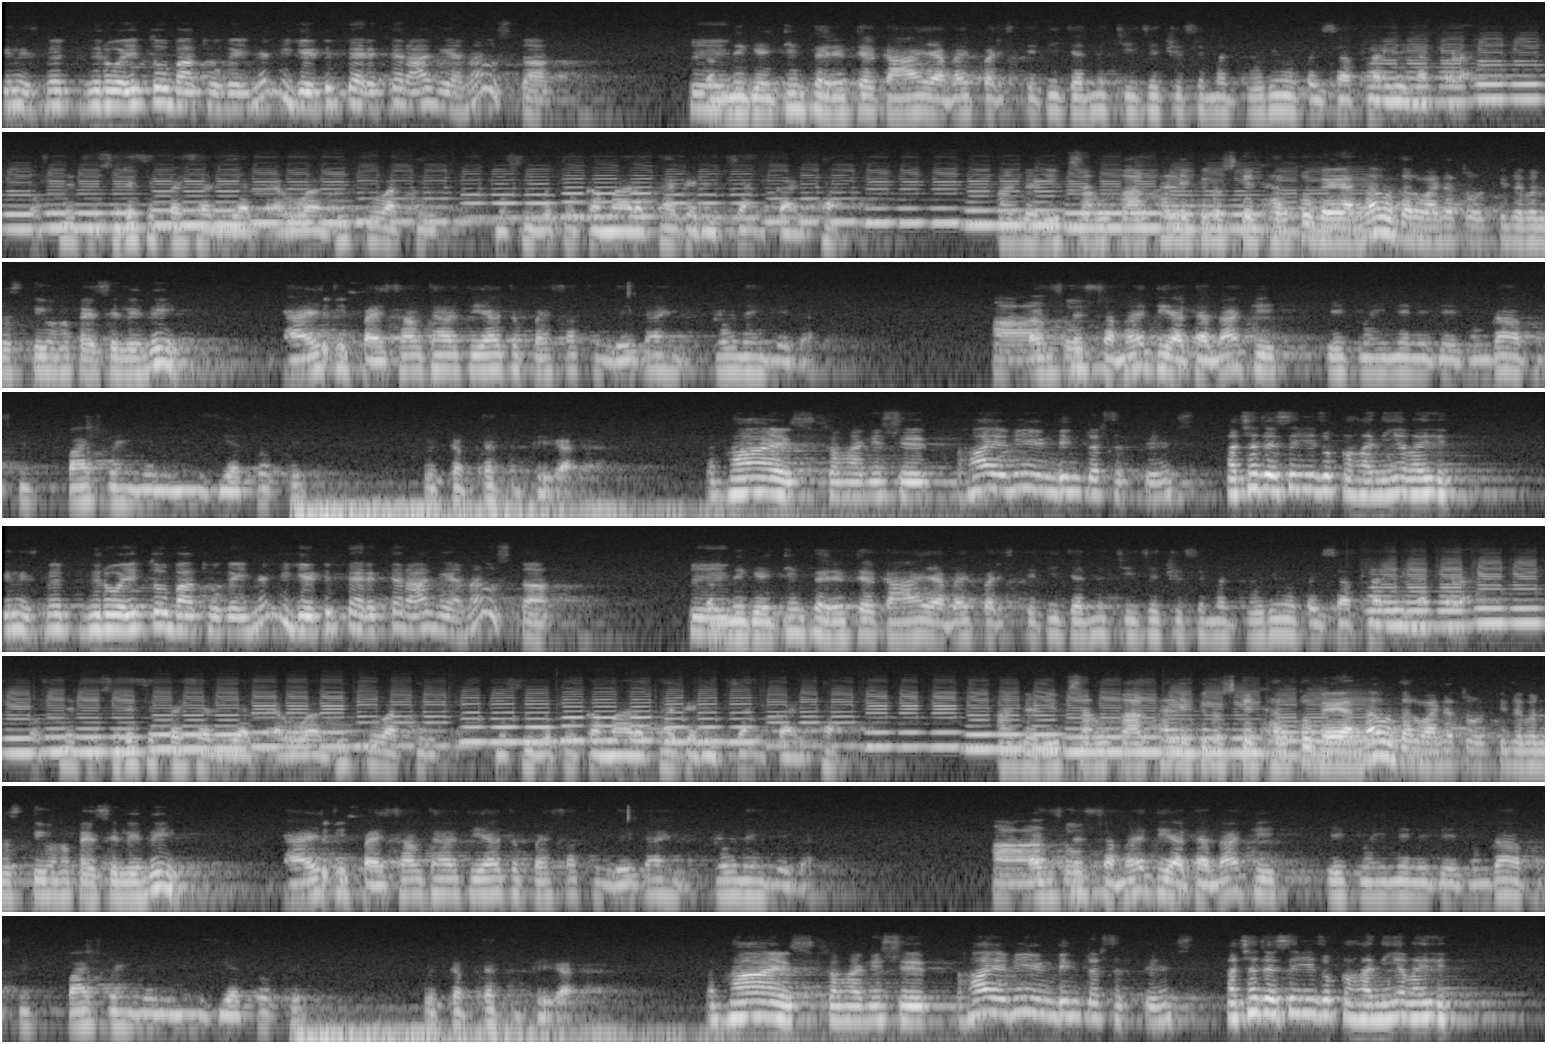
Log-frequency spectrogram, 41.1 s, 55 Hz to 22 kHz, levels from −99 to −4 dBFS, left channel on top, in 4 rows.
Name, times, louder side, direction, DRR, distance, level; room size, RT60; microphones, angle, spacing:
voice 1, 0.0-3.7 4.6-4.9 16.9-21.8 27.2-27.8 35.6-38.7 39.0-40.6, right 1 dB, 25° right, 6 dB, 0.9 m, -25 dB
voice 2, 4.7-9.8 10.5-13.2 13.6-15.9 22.4-26.0 27.4-29.1 29.4-32.9 33.7-34.7, left 1 dB, 5° left, 8 dB, 0.8 m, -29 dB
Wind instrument woodwind instrument, 9.1-20.0, right 2 dB, 85° right, 1.4 m, -28 dB
sound 1, 32.8-37.1, equal, 50° right, 1.5 m, -36 dB
27.0 x 27.0 x 7.5 m, 1.3 s
head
